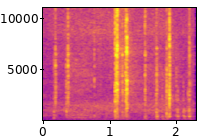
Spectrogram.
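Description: Plastic handlebar cover of a Vespa GTS being pressed and flexed into place by hand: a few sharp clicks and taps of plastic.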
